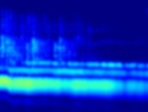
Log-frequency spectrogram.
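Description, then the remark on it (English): A person does a long, sustained wolf-like howl: one steady, slightly falling vocal tone held for about two seconds, with a breathy, noisy edge at the start that fades away. “Have you been practicing wolf howl since our last show? That was my official wolf call.”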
